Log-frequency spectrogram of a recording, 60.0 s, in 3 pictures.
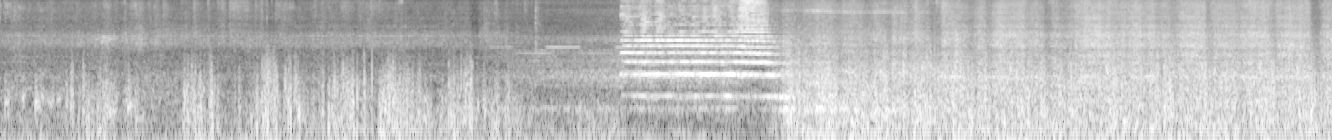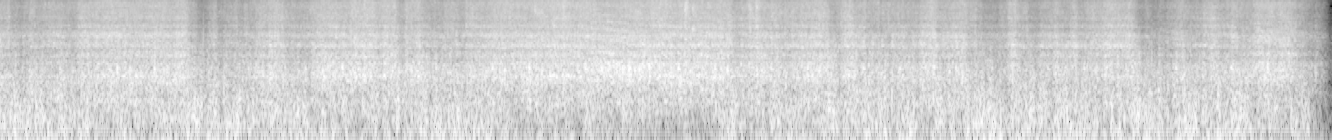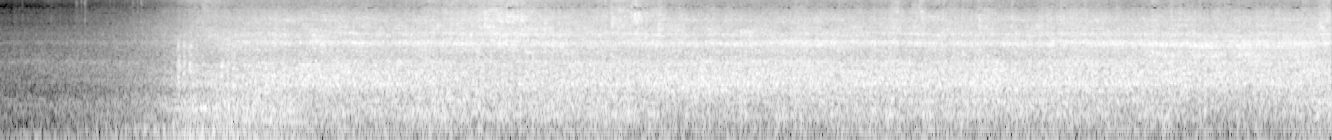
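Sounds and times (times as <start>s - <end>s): freight train rumbling past: 0.0s - 59.9s
train horn blast: 7.7s - 12.6s.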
